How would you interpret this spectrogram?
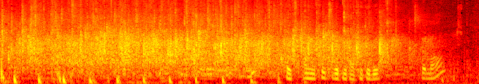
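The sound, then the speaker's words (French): An audience applauds steadily in a dense wash of clapping that holds for about five seconds, then tapers off as a voice begins speaking. “Je pense qu'on peut déjà vous applaudir, merci beaucoup.”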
